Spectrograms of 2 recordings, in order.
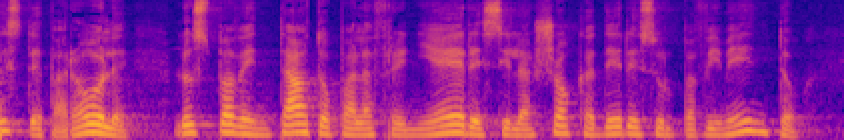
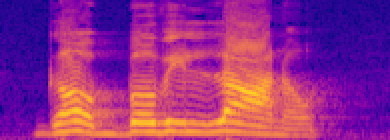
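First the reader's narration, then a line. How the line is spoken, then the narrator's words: Thundering buffalo shout. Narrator (Italian): il genio si cangiò in un possente bufalo e sotto cotesta forma gli gridò con voce tuonante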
